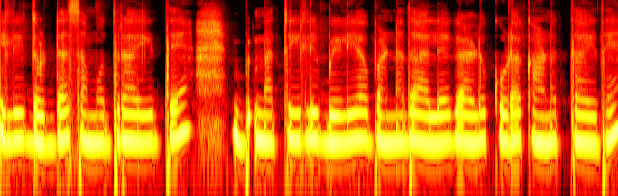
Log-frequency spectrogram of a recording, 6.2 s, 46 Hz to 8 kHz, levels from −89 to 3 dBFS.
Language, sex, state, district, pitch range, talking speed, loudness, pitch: Kannada, female, Karnataka, Raichur, 195-210 Hz, 115 wpm, -16 LUFS, 200 Hz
